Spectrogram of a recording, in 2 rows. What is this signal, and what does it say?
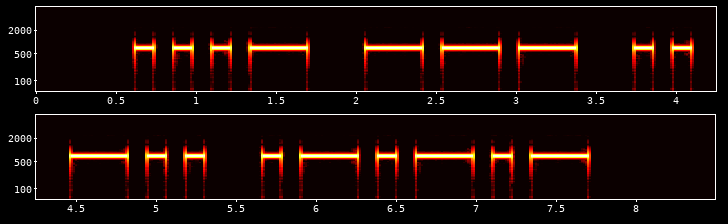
Morse code, heard as a keyed tone, about 10 wpm, 700 Hz. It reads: VOID.
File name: Book One / 01-Chapter 1 - 10 WPM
